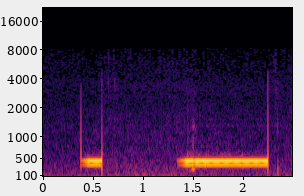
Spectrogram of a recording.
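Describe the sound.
A telephone busy tone sounds after a caller's line drops: a short steady beep, a brief gap, then a longer beep at the same pitch, clear and alone.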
